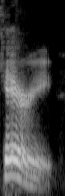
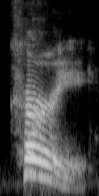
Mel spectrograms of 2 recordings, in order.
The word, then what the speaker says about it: Kerry: we actually, she got on like a translation kind of thing, and it is in the United States, Kerry is pronounced Carrie, but in the UK it's pronounced more like curry, right?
